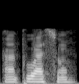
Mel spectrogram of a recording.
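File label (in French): "poisson", French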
